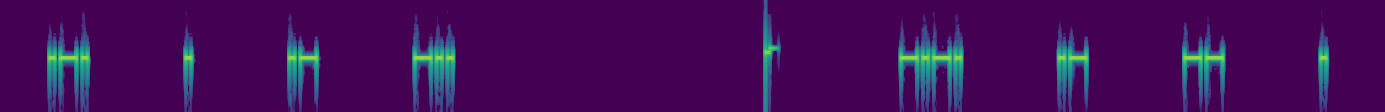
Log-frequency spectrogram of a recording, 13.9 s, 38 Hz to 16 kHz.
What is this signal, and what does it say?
Morse code, heard as a keyed tone, about 22 wpm, spaced as for 8 wpm, 700 Hz. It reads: READ CAME
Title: 6x Character Spacing - Top 200 Words - 22wpm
